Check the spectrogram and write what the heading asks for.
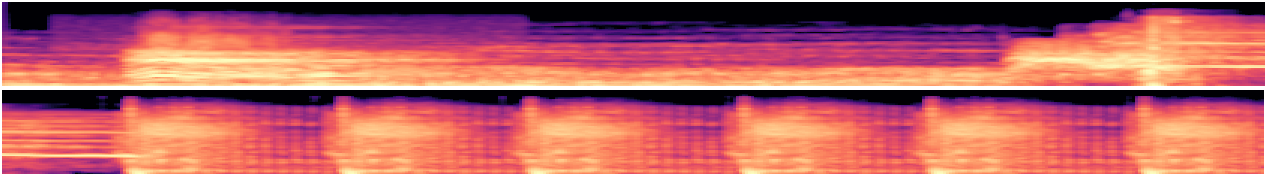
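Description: Cartoon fight sound effects: a noisy scuffle with a rising whoosh into one loud impact near the middle, then a run of punch hits landing evenly, about one and a half a second.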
